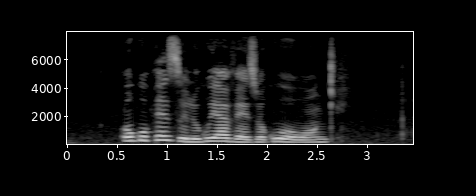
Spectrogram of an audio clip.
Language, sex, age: Zulu, female, 17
